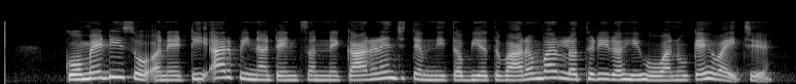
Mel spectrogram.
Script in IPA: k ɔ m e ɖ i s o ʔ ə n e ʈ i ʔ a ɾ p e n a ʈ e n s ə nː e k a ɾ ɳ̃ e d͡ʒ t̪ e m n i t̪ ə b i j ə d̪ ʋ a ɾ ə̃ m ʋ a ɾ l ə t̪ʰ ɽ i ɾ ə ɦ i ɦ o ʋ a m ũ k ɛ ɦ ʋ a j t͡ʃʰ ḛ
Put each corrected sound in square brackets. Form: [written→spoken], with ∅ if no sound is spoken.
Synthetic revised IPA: k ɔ m e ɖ i s o ʔ ə n e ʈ i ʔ a ɾ p [e→i] n a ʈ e n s ə nː e k a ɾ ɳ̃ e d͡ʒ t̪ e m n i t̪ ə b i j ə [d̪→t̪] ʋ a ɾ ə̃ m ʋ a ɾ l ə t̪ʰ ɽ i ɾ ə ɦ i ɦ o ʋ a [m→n] ũ k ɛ ɦ ʋ a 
